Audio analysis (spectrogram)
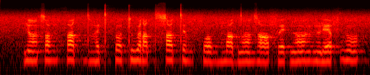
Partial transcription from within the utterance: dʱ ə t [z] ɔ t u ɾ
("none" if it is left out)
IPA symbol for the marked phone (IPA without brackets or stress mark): θ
